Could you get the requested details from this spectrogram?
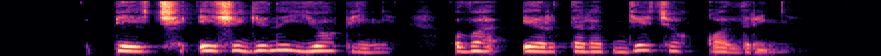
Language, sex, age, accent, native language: Uzbek, female, 18-24, Jizzax, Uzbek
